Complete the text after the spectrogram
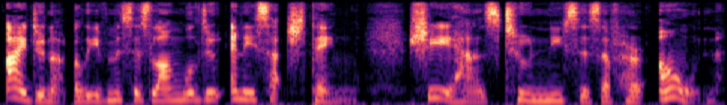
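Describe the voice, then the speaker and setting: A woman voicing a fretful, excitable middle-aged mother in a storybook reading, exclaiming and complaining. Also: medium pitch, normal speed, dry recording, studio quality, close to an everyday voice. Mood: resentful.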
